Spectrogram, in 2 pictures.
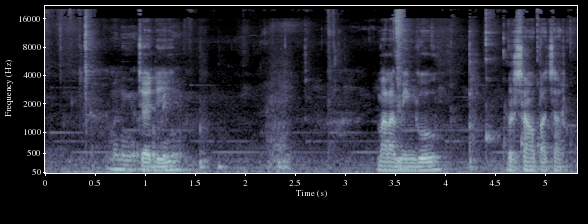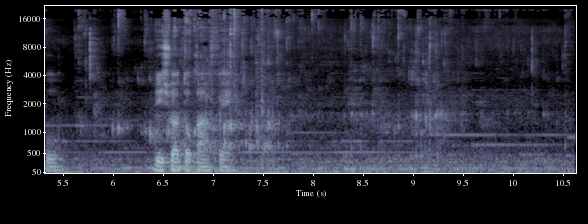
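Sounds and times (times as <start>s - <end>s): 
speech: 0.6s - 1.7s, 3.4s - 5.6s, 6.4s - 7.4s
faint trickling and dripping water: 4.2s - 10.6s
water pouring steadily into a cup: 4.2s - 10.6s.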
